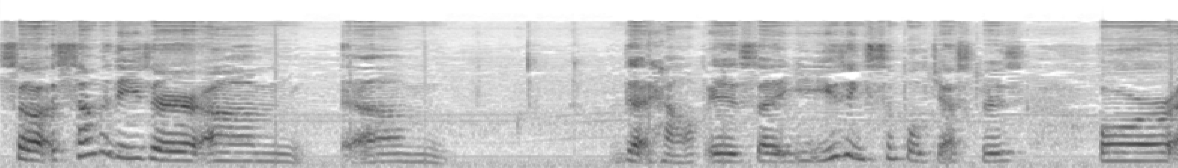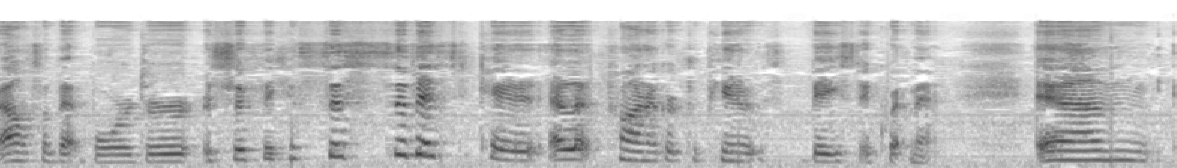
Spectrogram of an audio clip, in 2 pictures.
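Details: Adult woman with self-reported intermittent dysarthria that comes and goes, which she attributes to brain/central nervous system damage from prescribed medications; she says her speech is relatively bad during this recording; dysarthria.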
